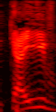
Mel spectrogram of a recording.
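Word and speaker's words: Kyiv: है यूक्रेन की राजधानी, हम हिंदी में कीव लिखते हैं, यूक्रेनियन रशियन काइव बोलते हैं।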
